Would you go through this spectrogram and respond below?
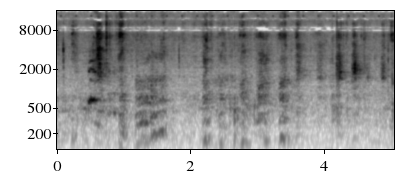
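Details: Pet dog going crazy while playing with a beach ball: short excited whines and yelping bursts scattered through the clip, with thumping and rustling of play in between.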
